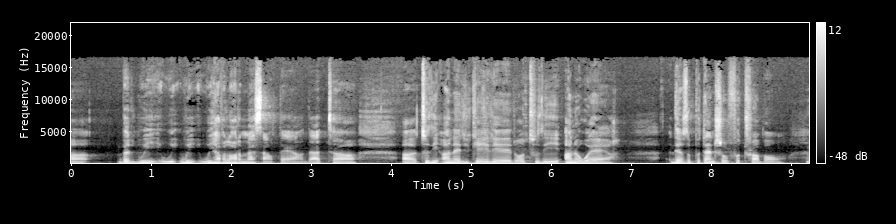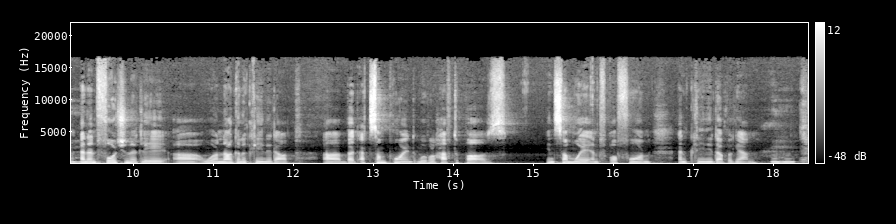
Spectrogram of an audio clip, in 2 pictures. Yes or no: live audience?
yes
